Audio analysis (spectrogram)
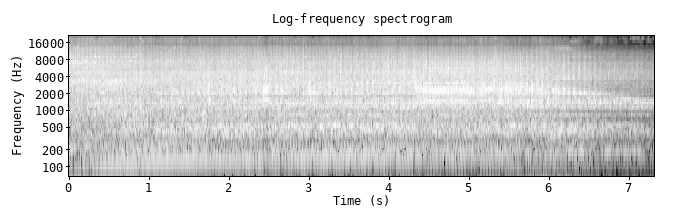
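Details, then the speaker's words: Nissan R33 Skyline with swapped RB25 engine, first start: catches instantly but runs rough and uneven, stumbling with exhaust spitting; base ignition timing checked spot on, cam angle sensor suspected of throwing timing. "okay so i'm gonna call it and say the cam sensor is not working i know you all told me so but i was being faithful"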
